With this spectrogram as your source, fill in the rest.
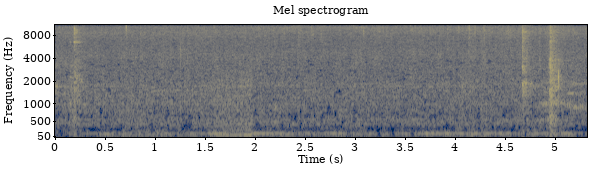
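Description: Tomatoes and spices fry in a pan with a steady broadband sizzle throughout, a low bubbling rumble underneath and a few brief clinks of a utensil near the end; no one speaks.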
